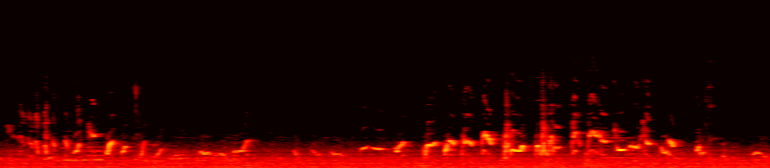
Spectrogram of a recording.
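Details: Excited sooty-headed bulbul pouring out its learned fill-in song: rapid run of varied whistled and chirpy notes, slurred upward and downward, growing louder and denser toward the end, with a faint background hiss.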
